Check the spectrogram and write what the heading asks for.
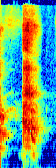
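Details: A single short, dry cough made on request; cough.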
